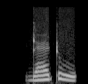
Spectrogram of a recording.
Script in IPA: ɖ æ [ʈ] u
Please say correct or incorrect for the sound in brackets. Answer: correct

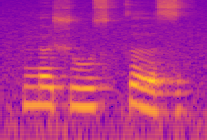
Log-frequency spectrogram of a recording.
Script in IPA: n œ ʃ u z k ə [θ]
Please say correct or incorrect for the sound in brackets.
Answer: incorrect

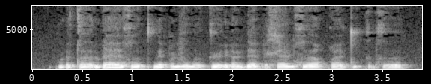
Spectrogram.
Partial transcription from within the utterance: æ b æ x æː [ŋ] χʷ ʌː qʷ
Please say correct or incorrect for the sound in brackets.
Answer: incorrect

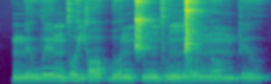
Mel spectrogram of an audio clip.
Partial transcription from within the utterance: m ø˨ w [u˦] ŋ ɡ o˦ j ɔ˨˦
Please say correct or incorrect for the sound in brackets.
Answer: incorrect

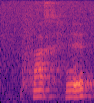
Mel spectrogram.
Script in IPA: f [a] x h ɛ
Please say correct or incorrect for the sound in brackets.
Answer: correct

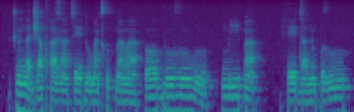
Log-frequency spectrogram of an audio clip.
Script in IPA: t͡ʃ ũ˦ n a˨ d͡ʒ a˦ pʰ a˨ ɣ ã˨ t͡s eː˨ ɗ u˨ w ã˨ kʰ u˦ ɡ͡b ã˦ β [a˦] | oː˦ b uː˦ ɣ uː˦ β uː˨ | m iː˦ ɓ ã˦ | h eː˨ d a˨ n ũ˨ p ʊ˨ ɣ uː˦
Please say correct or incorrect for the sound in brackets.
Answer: incorrect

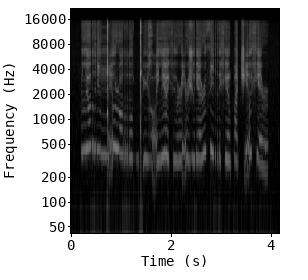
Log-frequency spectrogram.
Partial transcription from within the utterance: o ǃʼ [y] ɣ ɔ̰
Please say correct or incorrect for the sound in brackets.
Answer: correct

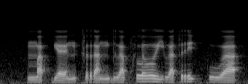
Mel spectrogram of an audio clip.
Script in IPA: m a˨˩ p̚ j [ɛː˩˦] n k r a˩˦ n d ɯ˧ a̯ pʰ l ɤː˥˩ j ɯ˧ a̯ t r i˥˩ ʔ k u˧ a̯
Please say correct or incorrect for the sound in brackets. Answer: correct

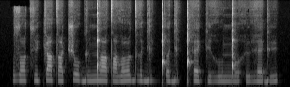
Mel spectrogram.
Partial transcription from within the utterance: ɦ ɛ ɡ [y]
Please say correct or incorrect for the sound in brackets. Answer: correct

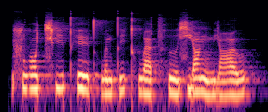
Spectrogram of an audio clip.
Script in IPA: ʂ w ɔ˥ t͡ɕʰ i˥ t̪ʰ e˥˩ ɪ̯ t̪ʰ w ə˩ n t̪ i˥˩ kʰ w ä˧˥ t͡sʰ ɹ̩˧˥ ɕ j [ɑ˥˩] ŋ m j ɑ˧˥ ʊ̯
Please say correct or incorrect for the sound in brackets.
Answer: correct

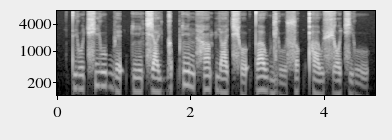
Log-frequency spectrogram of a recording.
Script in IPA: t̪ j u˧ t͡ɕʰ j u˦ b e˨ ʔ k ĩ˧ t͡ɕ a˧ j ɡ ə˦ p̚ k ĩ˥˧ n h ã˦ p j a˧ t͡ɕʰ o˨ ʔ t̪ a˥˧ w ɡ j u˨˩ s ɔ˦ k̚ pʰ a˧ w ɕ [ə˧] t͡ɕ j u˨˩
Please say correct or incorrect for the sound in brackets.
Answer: incorrect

